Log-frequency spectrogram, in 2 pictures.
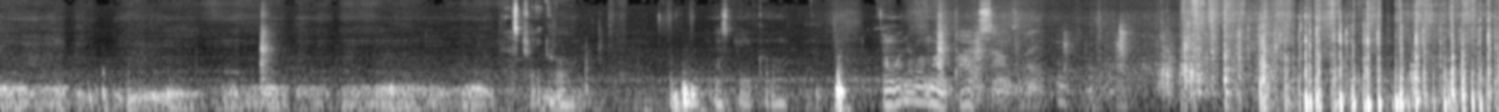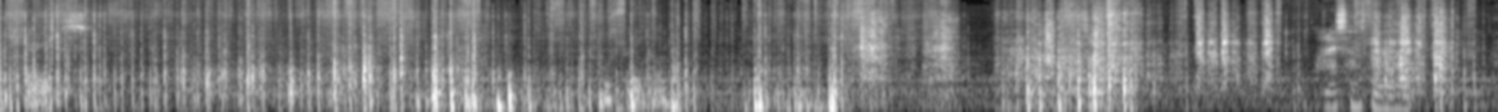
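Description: A young man speaks softly and closely into a microphone.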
